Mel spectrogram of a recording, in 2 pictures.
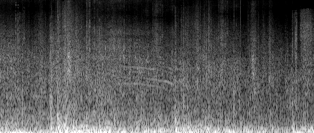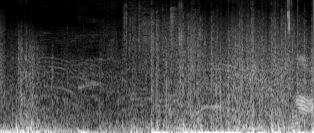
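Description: Cannon and rifle fire fill a battle in the Civil War strategy game Ultimate General: Civil War, with loud, rolling booms and crackling volleys overlapping continuously throughout.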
